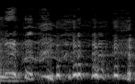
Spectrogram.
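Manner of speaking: high, laughing are you; surprised laugh. Real, not acted. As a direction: jump up in pitch, amused and surprised. Surprised by Facebook friend claim.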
